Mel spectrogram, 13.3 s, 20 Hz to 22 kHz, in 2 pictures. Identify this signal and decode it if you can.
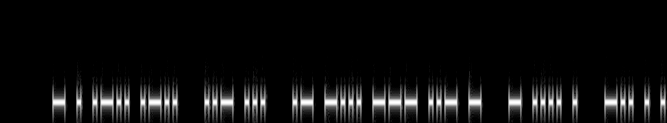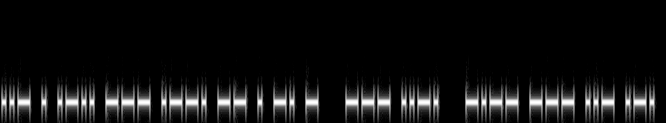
Morse code, heard as a keyed tone, about 30 wpm, 700 Hz. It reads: TELL US ABOUT THE DEVELOPMENT OF YOUR
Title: Sentences from Top 1000 Words - Review Part 4 - 30wpm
